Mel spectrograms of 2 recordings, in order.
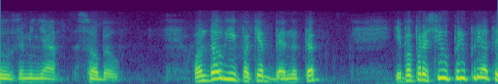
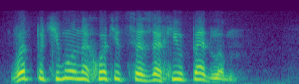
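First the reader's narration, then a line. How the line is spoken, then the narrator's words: Loud laughter. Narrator (Russian): он громко рассмеялся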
